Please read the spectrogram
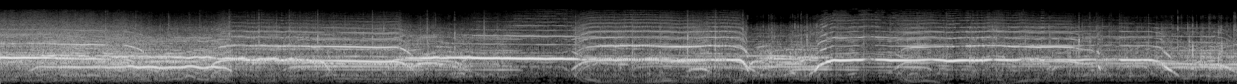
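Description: Crowd cheering with long, high-pitched screams of joy close by, one after another and sometimes two at once, each sliding up at the start and falling away at the end: celebration as a championship win is announced.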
